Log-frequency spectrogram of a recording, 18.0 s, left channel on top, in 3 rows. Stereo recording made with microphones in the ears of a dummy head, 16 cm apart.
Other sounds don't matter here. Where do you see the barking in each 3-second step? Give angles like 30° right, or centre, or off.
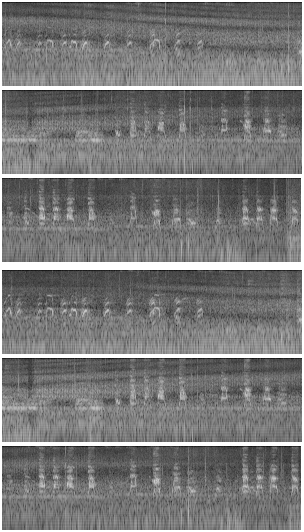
70° right, 70° right, 60° right, 30° right, 10° right, 60° right.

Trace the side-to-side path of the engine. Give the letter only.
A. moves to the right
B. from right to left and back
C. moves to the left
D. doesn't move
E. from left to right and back
A.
